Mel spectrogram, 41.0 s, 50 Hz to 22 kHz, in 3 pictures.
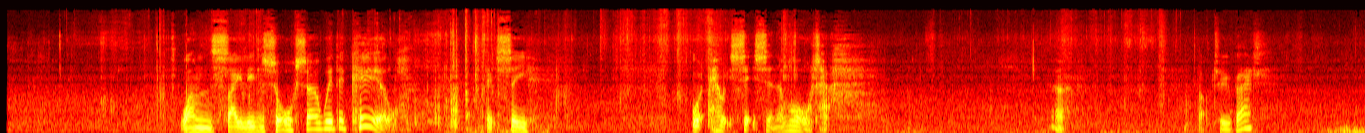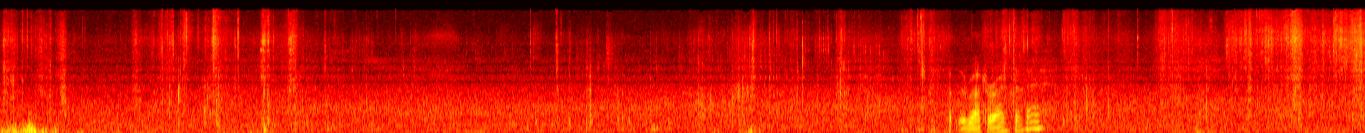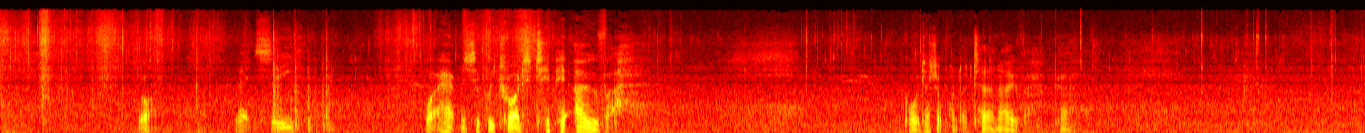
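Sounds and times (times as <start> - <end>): outdoor background hiss: 0.1 - 40.9
light footsteps: 19.0 - 32.8.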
